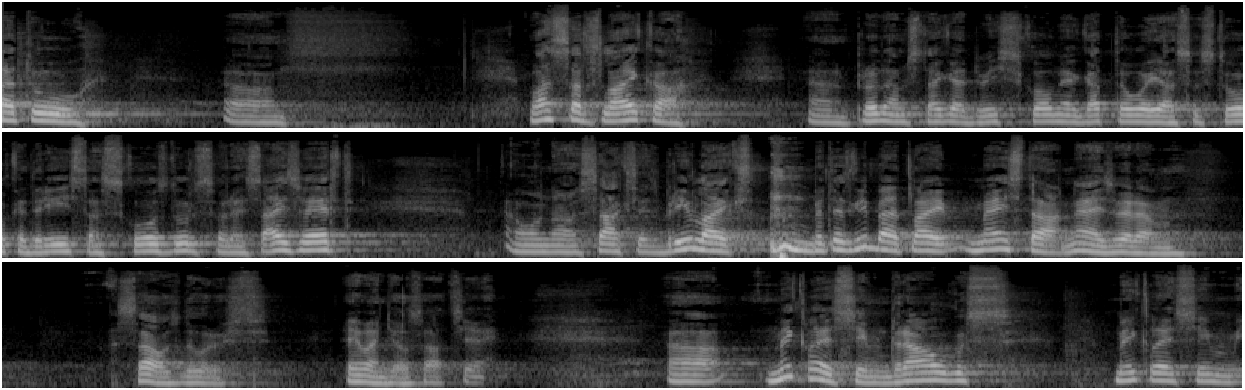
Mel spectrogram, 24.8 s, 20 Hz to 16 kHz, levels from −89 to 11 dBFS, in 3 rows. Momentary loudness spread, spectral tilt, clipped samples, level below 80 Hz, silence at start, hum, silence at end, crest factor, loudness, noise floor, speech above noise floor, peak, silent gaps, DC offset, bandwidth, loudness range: 18 LU; -6.5 dB/octave; under 0.1%; -48 dBFS; 0 s; none; 0 s; 20 dB; -28 LUFS; -63 dBFS; 36 dB; -8 dBFS; none; under 0.1%; 14.5 kHz; 9 LU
